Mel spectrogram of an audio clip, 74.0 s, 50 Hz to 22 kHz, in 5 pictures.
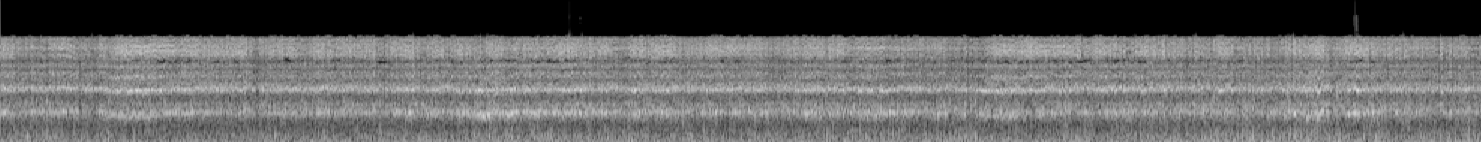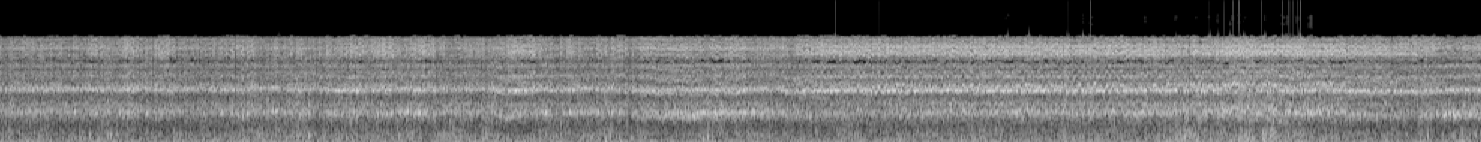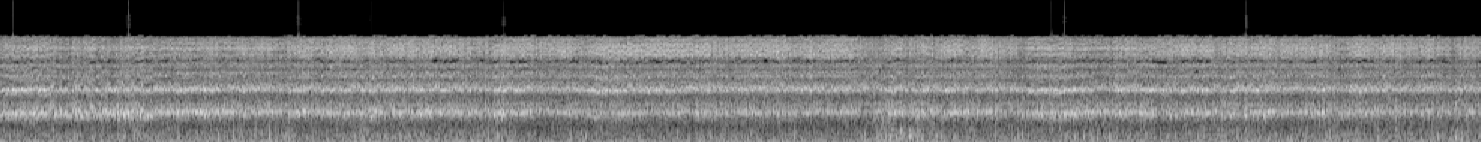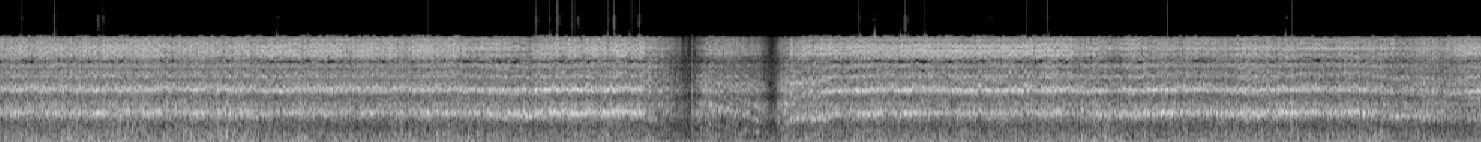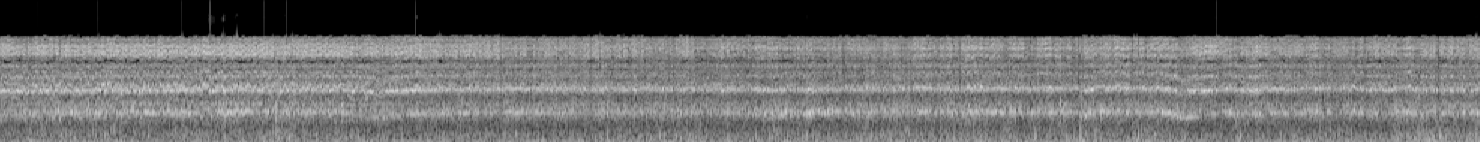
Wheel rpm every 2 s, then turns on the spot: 230, 230, 230, 240, 230, 230, 230, 240, 230, 230, 230, 210, 190, 200, 200, 220, 230, 230, 230, 230, 230, 230, 230, 230, 220, 150, 160, 220, 230, 210, 200, 210, 230, 230, 240, 230, 230.
none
